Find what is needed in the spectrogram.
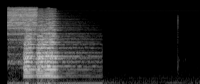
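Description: A short synthesized chord from a TV news channel's logo sting. It is loud for about half a second, then fades away and is gone about a second in.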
